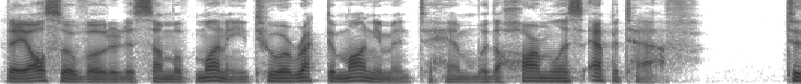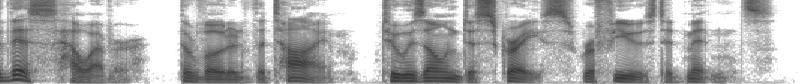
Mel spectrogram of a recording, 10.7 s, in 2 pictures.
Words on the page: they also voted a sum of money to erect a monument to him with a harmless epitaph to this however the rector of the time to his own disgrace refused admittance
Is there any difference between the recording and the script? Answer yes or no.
yes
